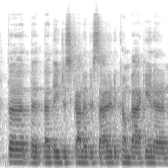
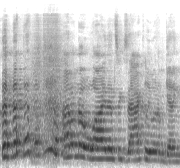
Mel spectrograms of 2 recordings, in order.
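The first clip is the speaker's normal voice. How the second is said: laughing aloud, higher and louder; 9 semitones higher, 8 dB louder than usual. Real, not acted. Tarot reader laughing at odd message to viewers. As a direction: burst out laughing at the card. Laughing at her own reading.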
